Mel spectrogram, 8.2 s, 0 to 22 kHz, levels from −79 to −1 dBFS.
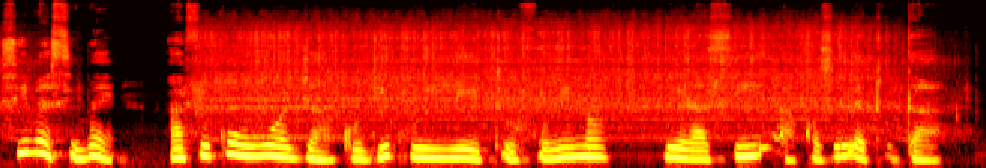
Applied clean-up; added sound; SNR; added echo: none; Engine / Drill; 15 dB; none.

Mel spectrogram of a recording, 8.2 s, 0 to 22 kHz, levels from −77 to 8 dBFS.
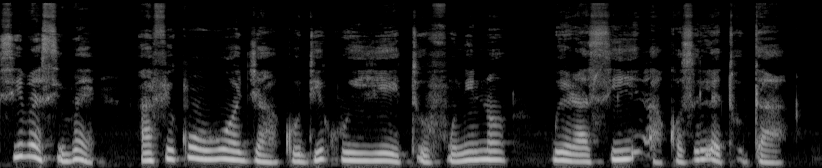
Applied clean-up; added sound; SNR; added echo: none; none; none; none.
